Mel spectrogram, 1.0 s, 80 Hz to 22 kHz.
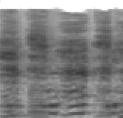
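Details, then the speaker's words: A dog's harsh, high-pitched stridor from an obstructed upper airway, shown in the context of brachycephalic obstructive airway syndrome (BOAS); if heard at rest without exercise, this indicates grade 3 BOAS. "Now this is stridor. This is a high pitched sound."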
